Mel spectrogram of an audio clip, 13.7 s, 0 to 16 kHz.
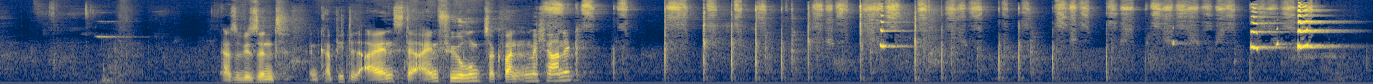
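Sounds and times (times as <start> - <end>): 
speech: 2.2 - 6.0
writing on a board in a lecture hall: 5.5 - 13.0
high squeaks of writing on a board: 8.6 - 9.3, 11.6 - 13.7.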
